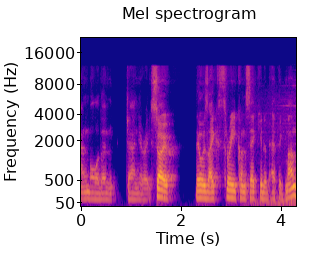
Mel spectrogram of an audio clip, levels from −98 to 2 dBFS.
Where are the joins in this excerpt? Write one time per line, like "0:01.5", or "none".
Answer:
none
